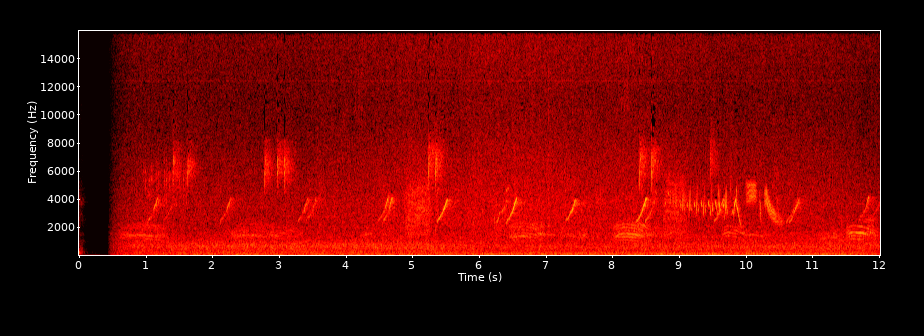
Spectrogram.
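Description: Wild birds calling: many short, quick chirps and a brief rapid trill, with a few lower, harsher calls, over a steady outdoor background hiss.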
